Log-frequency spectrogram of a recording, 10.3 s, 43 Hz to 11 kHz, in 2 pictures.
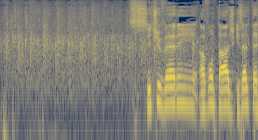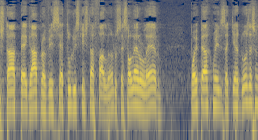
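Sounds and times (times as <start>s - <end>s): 
crowd applause: 0.0s - 4.2s
speech: 2.9s - 10.3s.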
